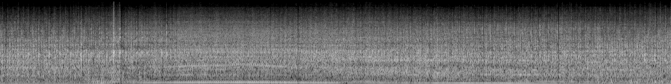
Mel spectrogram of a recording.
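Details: Daewoo Nexia N100 1.5 8-valve petrol at idle, hydraulic lifters already replaced: light steady tapping over a steady hum; knock inside the engine, source not pinned down.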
